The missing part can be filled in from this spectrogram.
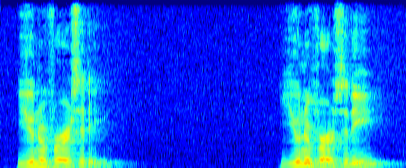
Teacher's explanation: University, síce píšeme U, ale prvý zvuk, ktorý poviem je J.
